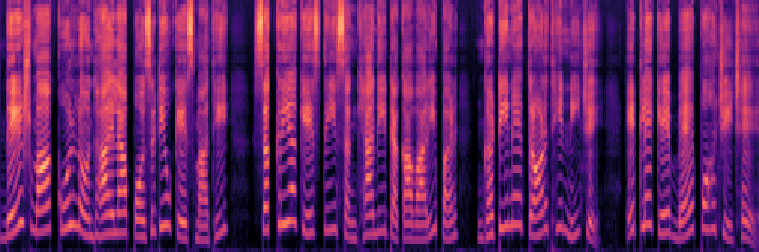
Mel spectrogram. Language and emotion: Gujarati, neutral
